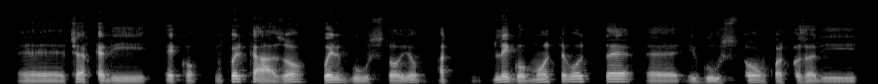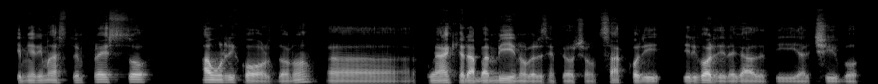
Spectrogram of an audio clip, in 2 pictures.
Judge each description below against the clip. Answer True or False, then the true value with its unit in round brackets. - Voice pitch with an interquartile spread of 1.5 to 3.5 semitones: False (5.3 semitones)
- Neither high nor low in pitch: False (90 Hz)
